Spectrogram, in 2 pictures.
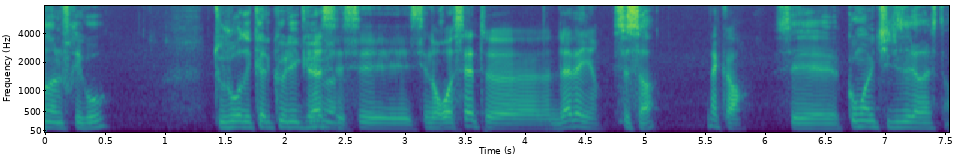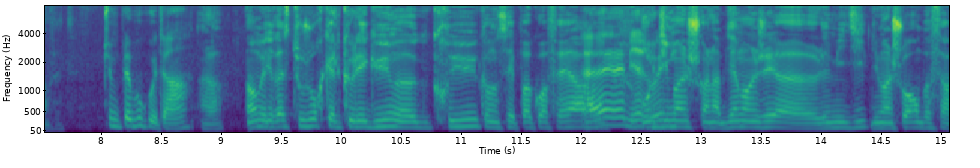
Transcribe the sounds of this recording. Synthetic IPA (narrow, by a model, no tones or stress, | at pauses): d̪ɑ̃ləfχiɡo | t̪uʒuʁd̪ekʲɛlkəleɡʲlyamɛsɛsɛynʁəsɛt̪ød̪əlavɛjɛ̃sɛsa | d̪akɔːʁ | sɛkɔmɑ̃yt̪ilizeləʁɛst̪ɑ̃fɛt̪ | t̪yməplɛbokut̪ɛ̃valanɔ̃mɛʁɛst̪ːtːuʒuʁkʲɛlkəleɡʲymøkχykɔ̃sɛpakwafɛʁawɛwɛbjɛ̃ud̪imɑ̃ʃkɔ̃nabjɛ̃mɑ̃ʒeøləmid̪id̪imɑ̃ʃswaʁɔ̃p̬øfɛʁ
